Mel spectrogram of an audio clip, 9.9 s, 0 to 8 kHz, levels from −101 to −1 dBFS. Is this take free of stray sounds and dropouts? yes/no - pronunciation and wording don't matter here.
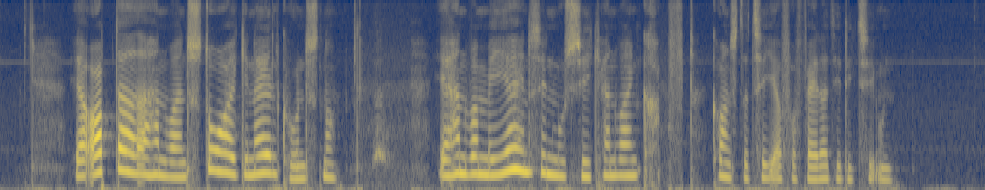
no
